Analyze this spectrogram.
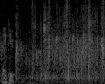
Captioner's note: applause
